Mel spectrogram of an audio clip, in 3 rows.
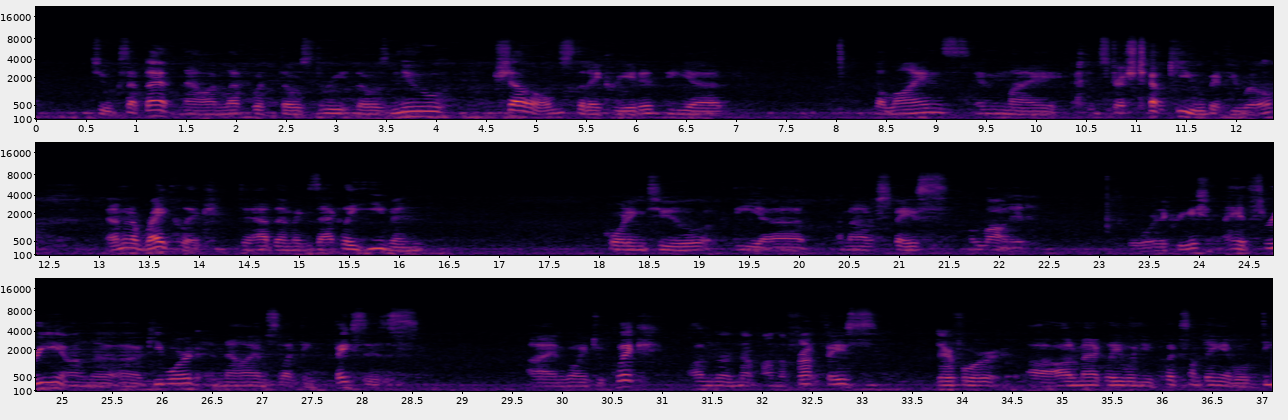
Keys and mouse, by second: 17.0-21.2 middle drag, 23.0 3, 30.4 click.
